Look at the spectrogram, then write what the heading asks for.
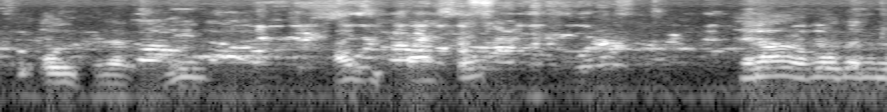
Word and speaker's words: Castle: Because I mispronounced his name for over a week. I called it Castell. I wasn't joking around. I thought that's what it was. Castell. For some reason, somebody said, oh, it's like the word, like this word. It's pronounced like this word. Now, that word to me means Castell. That's how Castell wine. I believe that's how they pronounce it. Castell. No, obviously it's Castle.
